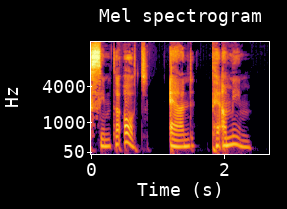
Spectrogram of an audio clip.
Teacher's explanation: And in those cases, generally, all you're going to do is pronounce both vowels with a small glottal stop in between to help separate the two vowels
